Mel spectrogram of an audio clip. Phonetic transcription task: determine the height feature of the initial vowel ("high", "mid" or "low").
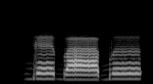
mid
